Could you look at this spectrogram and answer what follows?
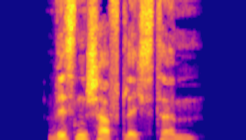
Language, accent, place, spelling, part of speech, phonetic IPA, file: German, Germany, Berlin, wissenschaftlichstem, adjective, [ˈvɪsn̩ʃaftlɪçstəm], De-wissenschaftlichstem.ogg
- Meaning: strong dative masculine/neuter singular superlative degree of wissenschaftlich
